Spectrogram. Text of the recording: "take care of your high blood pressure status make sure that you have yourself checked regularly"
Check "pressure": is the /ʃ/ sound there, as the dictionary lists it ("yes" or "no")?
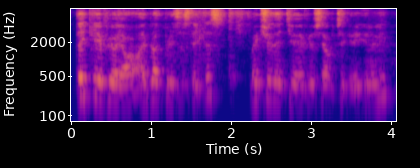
no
